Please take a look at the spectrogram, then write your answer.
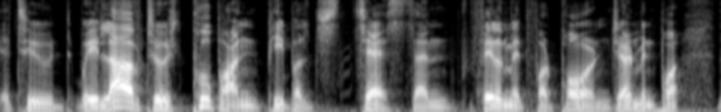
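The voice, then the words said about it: Fake German accent. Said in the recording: “That's not a real German accent”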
